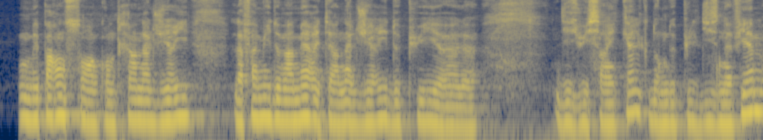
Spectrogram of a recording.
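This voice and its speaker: Noticeable background noise sits under a man speaking at medium pitch and a fairly quick pace. His intonation is fairly even and his loudness very even. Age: 50s. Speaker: documentary interviewee. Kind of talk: testimony. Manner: halting, many hesitations.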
